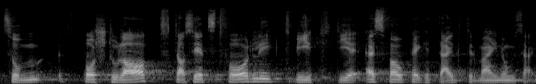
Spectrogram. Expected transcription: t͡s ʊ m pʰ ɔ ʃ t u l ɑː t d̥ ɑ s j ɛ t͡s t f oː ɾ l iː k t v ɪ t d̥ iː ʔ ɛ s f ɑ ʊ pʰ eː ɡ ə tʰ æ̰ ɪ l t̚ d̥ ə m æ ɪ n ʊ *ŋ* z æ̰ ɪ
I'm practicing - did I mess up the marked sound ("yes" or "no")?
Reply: no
